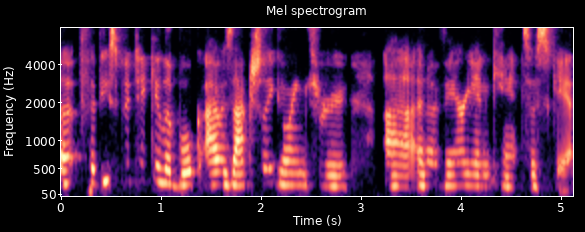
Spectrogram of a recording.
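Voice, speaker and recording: Speaking fairly quickly, a woman has an ordinary speaking voice. Her pitch is medium. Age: 30s. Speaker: author and speaker. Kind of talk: panel talk at book launch. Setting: event with audience.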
